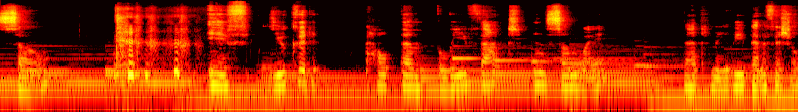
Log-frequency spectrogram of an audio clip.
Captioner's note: ROSE laughs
